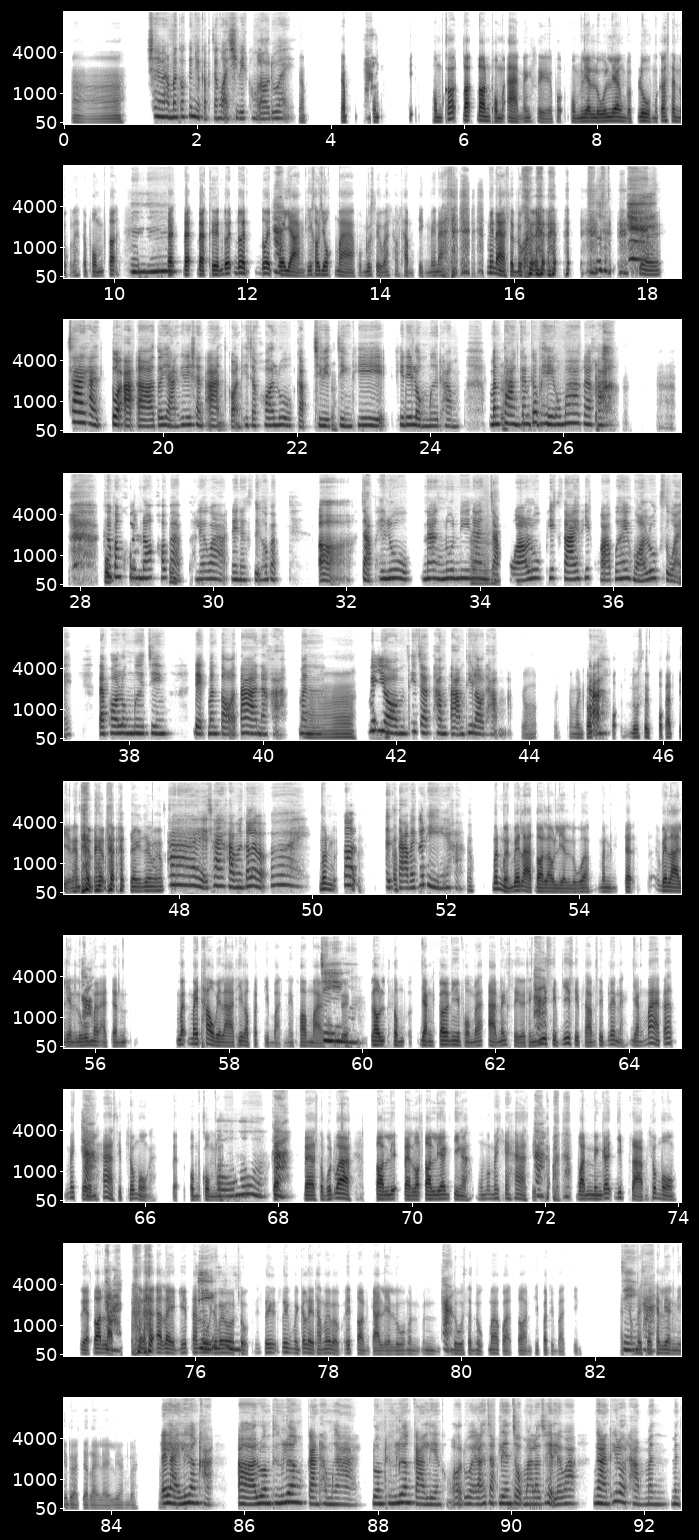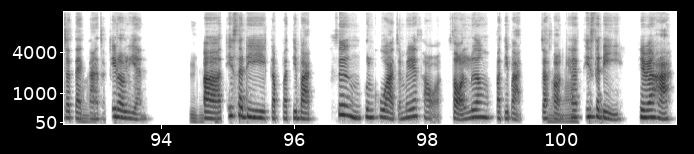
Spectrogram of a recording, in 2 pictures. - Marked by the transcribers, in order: tapping; laughing while speaking: "ไม่น่าจะ ไม่น่าสนุก"; laugh; chuckle; laughing while speaking: "คะ"; inhale; laughing while speaking: "ค่ะ"; laughing while speaking: "แต่ แต่ แต่ ใช่ไหมครับ ?"; sigh; chuckle; laugh; laughing while speaking: "จริง"
- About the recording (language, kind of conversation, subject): Thai, unstructured, การเรียนรู้ที่สนุกที่สุดในชีวิตของคุณคืออะไร?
